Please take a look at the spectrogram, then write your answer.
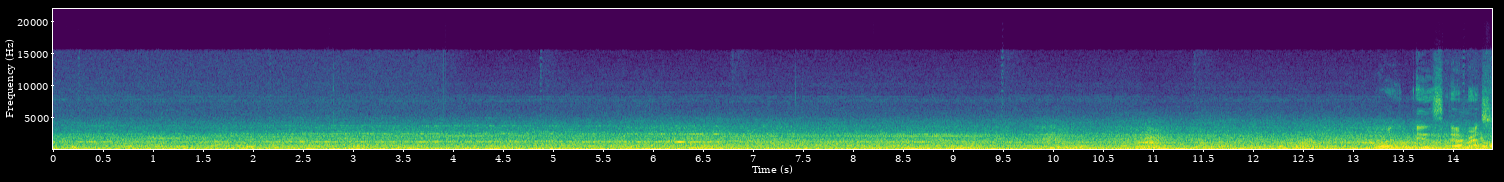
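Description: An airliner takes off from runway 25 left at LAX, producing a loud, sustained engine roar that fills the whole stretch and swells slightly toward the end, with voices talking over it.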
